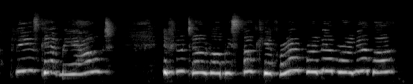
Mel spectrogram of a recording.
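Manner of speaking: plead, tumbling the words out; frantic pleading cat. Acted.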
